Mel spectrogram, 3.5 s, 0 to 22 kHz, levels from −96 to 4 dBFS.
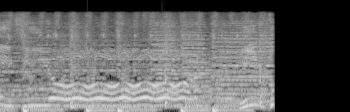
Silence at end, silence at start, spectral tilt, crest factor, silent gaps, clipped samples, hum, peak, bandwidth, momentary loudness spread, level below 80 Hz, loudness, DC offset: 0.75 s; 0 s; -4 dB/octave; 12 dB; none; under 0.1%; none; 0 dBFS; 14 kHz; 4 LU; -24 dBFS; -13 LUFS; under 0.1%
